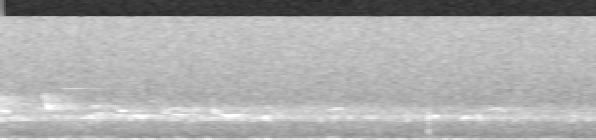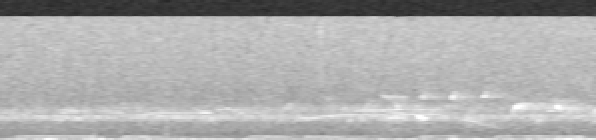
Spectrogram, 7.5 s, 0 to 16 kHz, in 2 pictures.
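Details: A white-tailed eagle chick squealing at 8:07 on 15 July 2018 at a nest webcam in Latvia: short, thin calls, some rising and falling, about every half second, over wind rumble and faint distant birdsong.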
